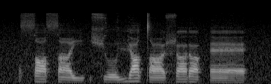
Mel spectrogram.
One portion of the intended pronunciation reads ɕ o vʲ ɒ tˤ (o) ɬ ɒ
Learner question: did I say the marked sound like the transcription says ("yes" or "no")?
yes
